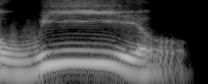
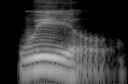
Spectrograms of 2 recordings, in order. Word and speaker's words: will: say should have to will no wheel SOS we don't say wheel they will will and we also have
